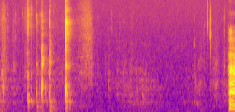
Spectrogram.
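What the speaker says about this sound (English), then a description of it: "So I'll go to terminal and just type .NET run." A few quick keystrokes on a computer keyboard as a short terminal command is entered, clustered clicks near the start, then a quiet pause and one louder tap at the end.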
